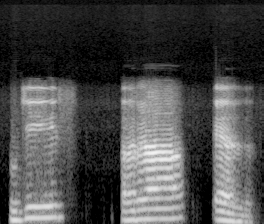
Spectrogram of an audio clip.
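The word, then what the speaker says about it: ישראל: de una vocal corta no es pronunciado por lo tanto no se cuenta para una sílaba es silencioso yis ra el tres sílabas yis ra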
